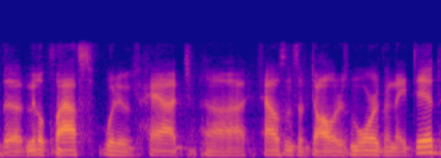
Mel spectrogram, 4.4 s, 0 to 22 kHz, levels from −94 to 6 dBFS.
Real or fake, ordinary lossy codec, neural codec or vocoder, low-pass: fake; Opus, 32 kbps; codec, 16 kHz, 1 kbps, FunCodec, trained on Chinese and English, 50 frames a second; 7.2 kHz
